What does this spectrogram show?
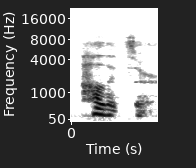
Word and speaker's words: Pulitzer: Before the show, we discussed for 5 minutes whether it was Pulitzer or Pulitzer, and we asked Miss Google, who said Pulitzer.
